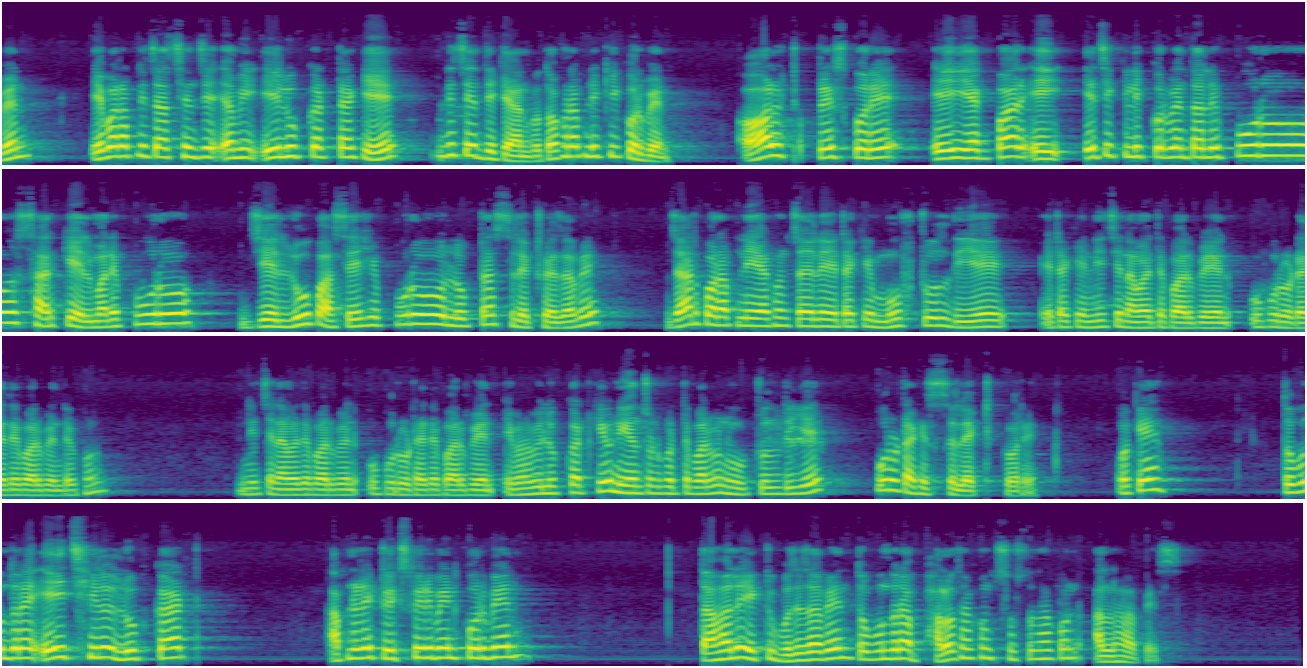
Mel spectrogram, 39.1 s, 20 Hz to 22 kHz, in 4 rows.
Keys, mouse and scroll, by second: 0.4-0.8 scroll down 2, 0.8 middle click, 1.6-2.1 scroll up 2, 2.1 middle click, 3.0-4.9 drag, 5.1-8.2 scroll up 2, 9.1 alt+click, 9.8-17.1 middle drag, 17.1-20.7 drag, 20.9-22.4 middle drag, 22.4 click, 24.4-26.5 middle drag, 26.5-28.1 drag, 29.5-30.5 scroll down 2.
